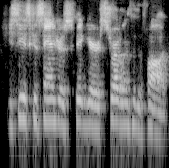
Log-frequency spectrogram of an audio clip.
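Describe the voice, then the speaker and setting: A man's voice: a little high, normal speed, sharp tone, slight background noise. A man reading scripted action narration and stage directions over a video call. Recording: dull video-call audio.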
